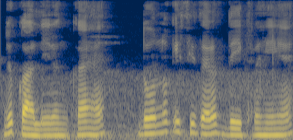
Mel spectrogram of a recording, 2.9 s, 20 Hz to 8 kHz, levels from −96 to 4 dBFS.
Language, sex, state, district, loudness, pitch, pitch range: Hindi, male, Punjab, Pathankot, -19 LUFS, 145 Hz, 135-170 Hz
